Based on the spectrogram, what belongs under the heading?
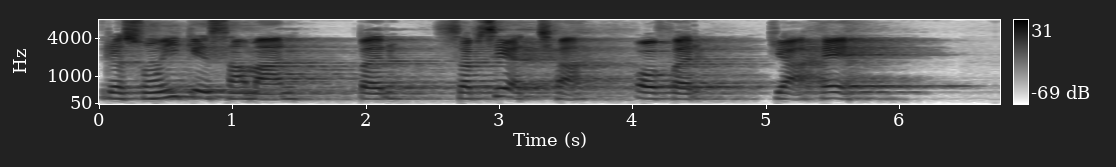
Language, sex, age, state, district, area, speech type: Hindi, male, 18-30, Uttar Pradesh, Sonbhadra, rural, read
